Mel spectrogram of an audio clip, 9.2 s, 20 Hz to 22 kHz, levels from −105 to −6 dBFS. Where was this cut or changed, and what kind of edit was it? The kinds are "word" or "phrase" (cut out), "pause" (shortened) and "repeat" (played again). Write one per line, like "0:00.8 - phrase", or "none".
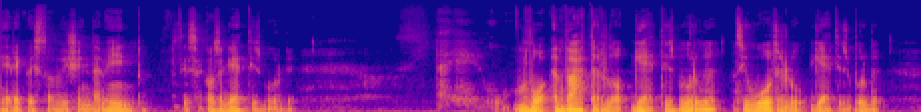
0:06.3 - word
0:07.2 - pause
0:08.1 - word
